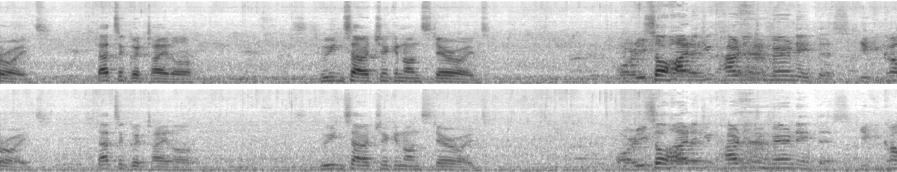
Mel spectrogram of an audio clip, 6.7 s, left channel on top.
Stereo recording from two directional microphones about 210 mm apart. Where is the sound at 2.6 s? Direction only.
25° left (ahead or behind).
